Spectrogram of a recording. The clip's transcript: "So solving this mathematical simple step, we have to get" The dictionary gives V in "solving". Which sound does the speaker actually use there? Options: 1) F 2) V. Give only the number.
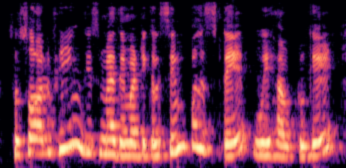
1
